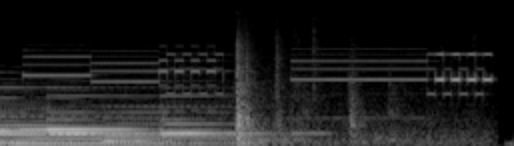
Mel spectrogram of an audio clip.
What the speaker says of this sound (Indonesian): ponsel gadis itu berbunyi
